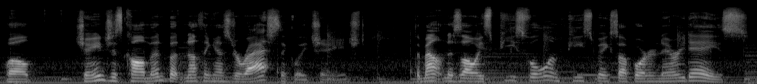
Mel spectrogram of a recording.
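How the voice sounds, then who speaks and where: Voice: medium pitch, normal speed, fairly bright tone, soft background music, close to an everyday voice. A game player voicing an earnest, stern teenage boy who is student council president, formal and scolding. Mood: stern, matter-of-fact.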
